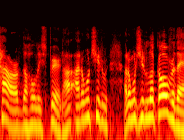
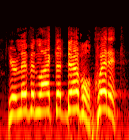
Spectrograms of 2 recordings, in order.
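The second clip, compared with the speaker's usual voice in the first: loud, higher-pitched call to repent; stern preached rebuke; 7 semitones higher, 6 dB louder than usual. Acted. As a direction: thunder it like a prophet scolding sinners. Acting out John's preached rebuke.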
